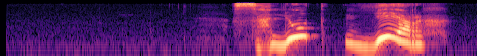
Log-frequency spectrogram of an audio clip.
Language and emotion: Russian, positive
